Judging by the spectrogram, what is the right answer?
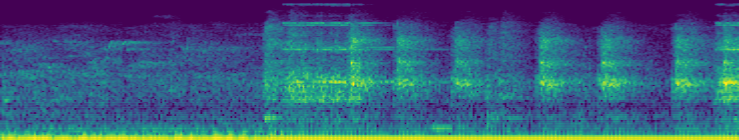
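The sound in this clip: A telephone bell rings in a steady run of short, repeated bursts that begin a few seconds in, after a stretch of quiet background hiss, and carry on to the end.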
